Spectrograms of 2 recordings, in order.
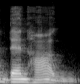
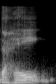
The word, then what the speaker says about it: Den Haag: Dito sa Den Haag, yun pala ang tamang bigkas ng kanilang lugar. But in English, ang mga English speakers ay The Hague. Pero ang tama ay Den Haag.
